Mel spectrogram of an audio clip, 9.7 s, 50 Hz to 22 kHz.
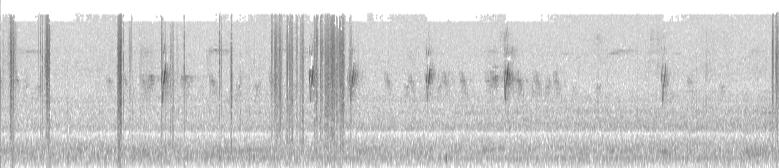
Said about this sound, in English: Recording, this is bird 306.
